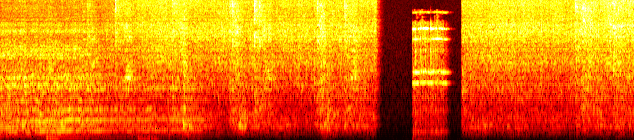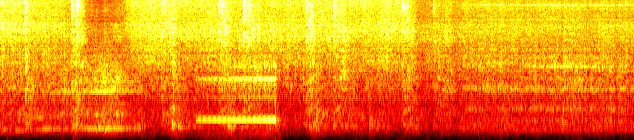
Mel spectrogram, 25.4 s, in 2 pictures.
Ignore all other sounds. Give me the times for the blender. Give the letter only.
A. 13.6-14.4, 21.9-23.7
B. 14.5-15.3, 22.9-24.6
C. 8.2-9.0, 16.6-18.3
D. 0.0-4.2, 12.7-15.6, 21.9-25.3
D.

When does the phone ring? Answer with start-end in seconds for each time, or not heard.
8.2-9.0, 16.6-18.3.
